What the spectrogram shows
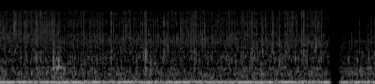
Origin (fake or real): fake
